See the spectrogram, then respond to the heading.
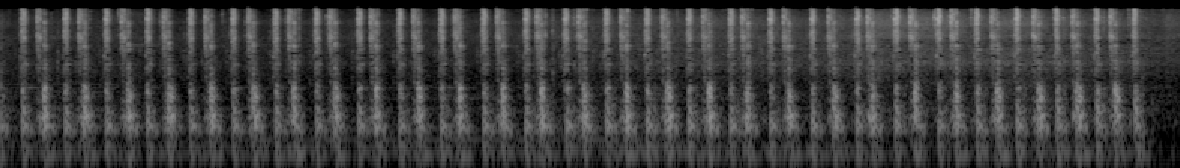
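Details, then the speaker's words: Volvo VNL truck with Cummins ISX diesel that won't start, battery voltage present: fast steady starter clicking, about eight a second, engine never turns over; owner suspects a failing starter. "we got battery voltage going to have to order a starter I believe I just need this thing to run I can hear the starter clicking down"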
